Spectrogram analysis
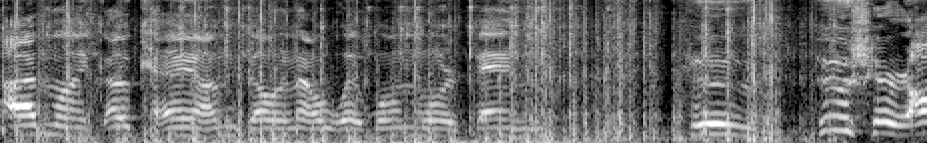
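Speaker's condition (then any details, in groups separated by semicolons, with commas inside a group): Multiple sclerosis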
